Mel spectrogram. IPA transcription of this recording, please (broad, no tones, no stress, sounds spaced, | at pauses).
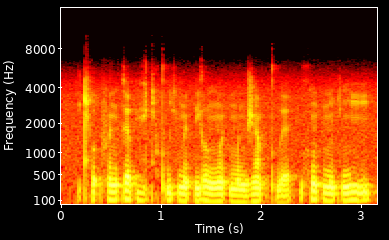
cʰ o ʔ f ɛ̃ n k ɛ p vʲ e c kʷʼ ɛ ç m ẽ θ j ɤ ŋʷ ẽ ʔ m ɤ n ʒ ã p kʷʼ ɛ | xʷ ɛ̃ p m ũ c ŋ i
